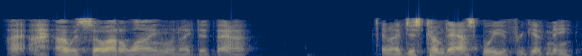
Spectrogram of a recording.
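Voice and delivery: a believer apologising to a neighbor; humble apology. Pretend. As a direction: ask for forgiveness gently. Apologising to a coworker.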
